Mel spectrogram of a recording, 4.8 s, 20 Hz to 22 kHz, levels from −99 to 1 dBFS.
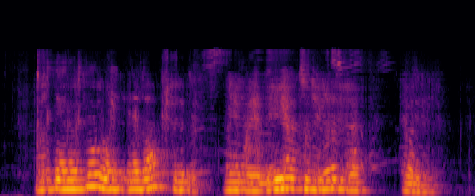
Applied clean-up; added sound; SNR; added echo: neural mask model DeepFilterNet 3.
